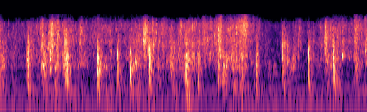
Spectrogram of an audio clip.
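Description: Footsteps slosh and splash over rocks through shallow creek water in an uneven, stumbling rhythm, fairly loud, with no voices.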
